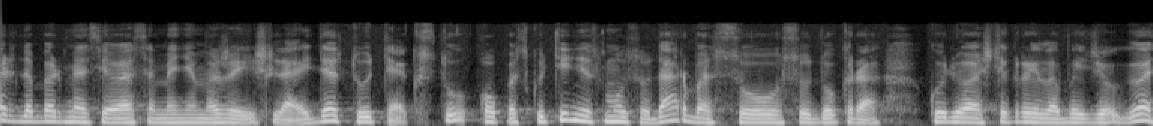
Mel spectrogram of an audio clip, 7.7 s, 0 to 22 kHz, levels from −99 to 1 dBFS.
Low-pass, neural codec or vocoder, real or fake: 9.9 kHz; none; real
